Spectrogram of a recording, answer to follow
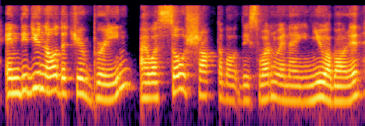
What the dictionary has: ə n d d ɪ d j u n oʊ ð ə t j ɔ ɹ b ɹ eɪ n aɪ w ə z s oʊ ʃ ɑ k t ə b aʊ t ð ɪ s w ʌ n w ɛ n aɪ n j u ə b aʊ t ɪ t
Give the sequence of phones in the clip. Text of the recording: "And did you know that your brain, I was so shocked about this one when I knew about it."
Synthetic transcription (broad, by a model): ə n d d ɪ d j u n oʊ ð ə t j ɔ ɹ b ɹ eɪ n aɪ w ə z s oʊ ʃ ɑ k t ə b aʊ t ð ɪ s w ʌ n w ɛ n aɪ n j u ə b aʊ t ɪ t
